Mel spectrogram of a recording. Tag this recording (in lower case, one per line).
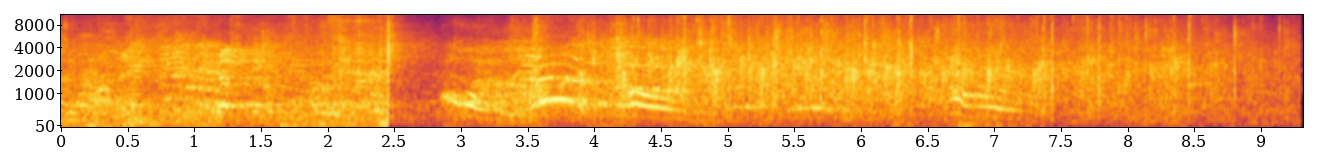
speech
